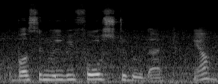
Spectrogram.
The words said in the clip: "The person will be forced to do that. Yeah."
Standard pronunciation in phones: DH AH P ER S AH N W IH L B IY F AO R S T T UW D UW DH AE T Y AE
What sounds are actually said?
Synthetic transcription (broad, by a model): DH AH B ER S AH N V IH L B IY F AO R S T T UW D UW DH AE T Y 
